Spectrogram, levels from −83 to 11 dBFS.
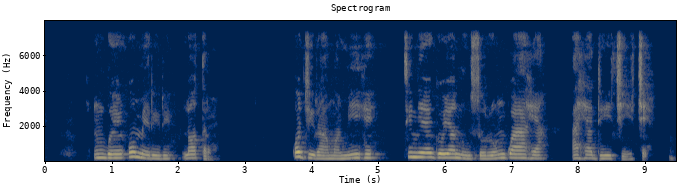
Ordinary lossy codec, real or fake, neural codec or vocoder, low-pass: none; real; none; 7.2 kHz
